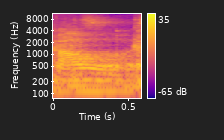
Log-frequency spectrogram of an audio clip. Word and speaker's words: Cavo: Yeah, Kavo. – C-A-V-O, which is in a like a glorified USB.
